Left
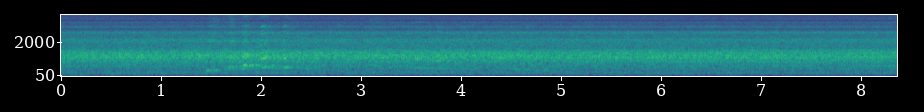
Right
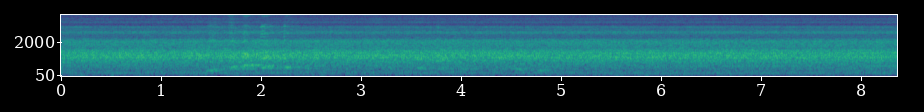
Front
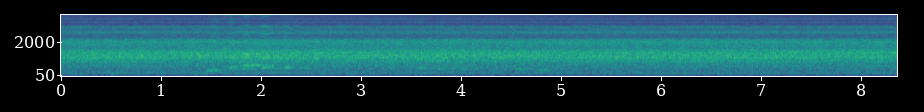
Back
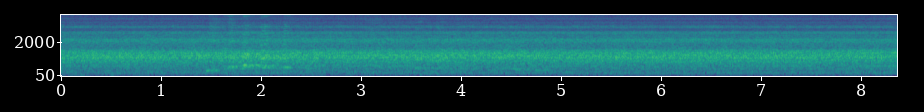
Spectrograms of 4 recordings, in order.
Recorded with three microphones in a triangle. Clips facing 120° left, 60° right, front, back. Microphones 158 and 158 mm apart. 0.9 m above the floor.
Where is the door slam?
No door slam in this recording.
